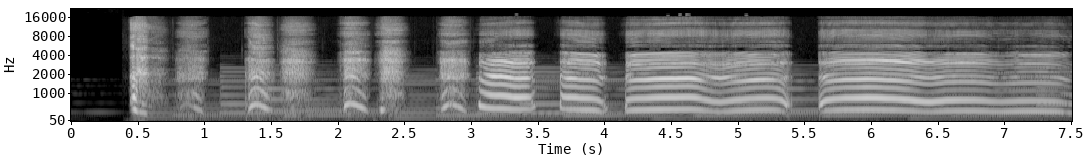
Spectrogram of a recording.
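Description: A child who has just fallen down pants in several quick, breathy gasps, then breaks into loud, sustained wailing cries with a high, wavering pitch, each sob rising and falling.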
